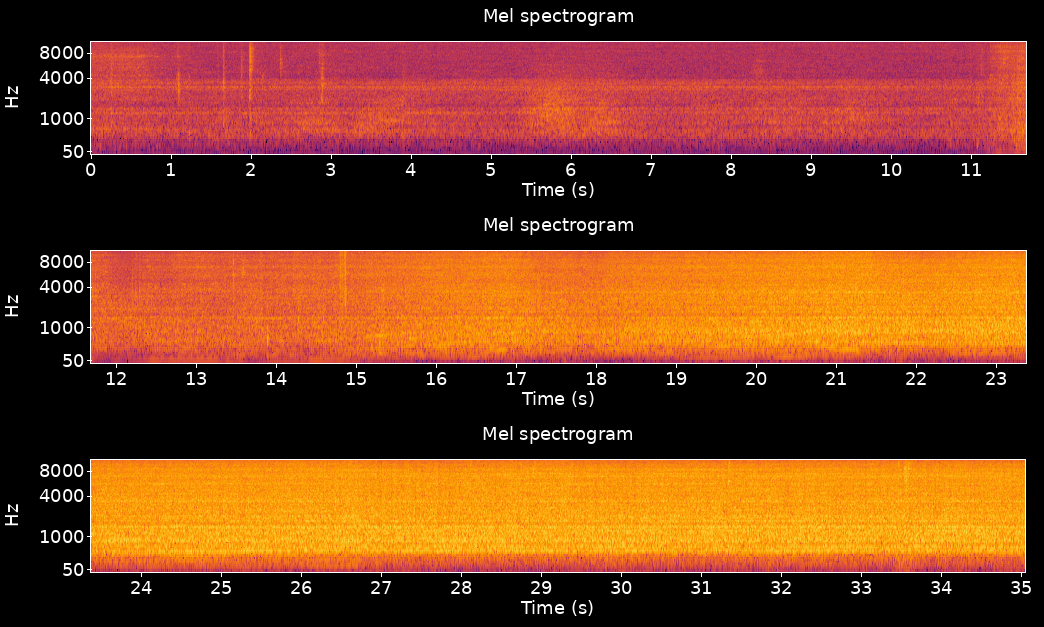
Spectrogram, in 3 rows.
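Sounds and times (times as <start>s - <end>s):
car engine accelerating: 11.0s - 35.0s.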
